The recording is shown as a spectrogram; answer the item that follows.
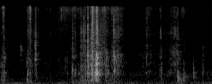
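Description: Tarot cards of the Dreams of Gaia deck being shuffled and handled in the hands: a few soft paper rustles and flicks, the loudest about a second in.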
